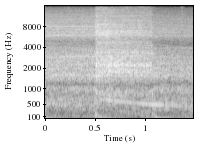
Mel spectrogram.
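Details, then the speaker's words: Dyson DC65 Ball upright with a no-suction complaint: steady motor drone breaks into a sharp half-second hiss as the bypass valve opens because of a clog or restriction in the airflow. "that first time I ran it you heard like that like that hissing sound come on my god that is the bypass valve so a lot of vacuums have a bypass valve that will turn on when the vacuum is experiencing a clog or some sort of restriction"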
